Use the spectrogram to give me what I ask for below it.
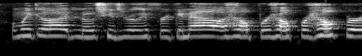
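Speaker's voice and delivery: mock panicked bystanders yelling for help; retold alarmed shouting. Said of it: "people were just like".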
